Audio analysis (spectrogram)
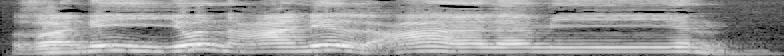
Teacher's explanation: Tanwin domah ketemu dengan ain. Ainnya adalah huruf idhar. Jadi pembacaannya jelas. Jangan sampai kita dengungkan.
